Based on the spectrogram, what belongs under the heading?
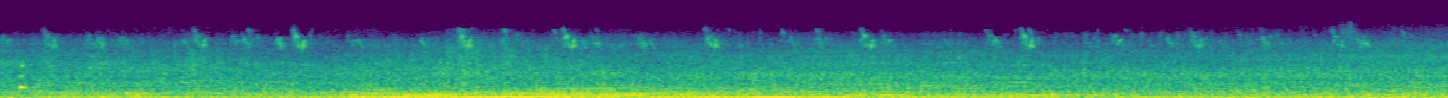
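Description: Birds chirping, short high calls scattered throughout, over a steady low rumble.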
